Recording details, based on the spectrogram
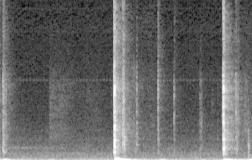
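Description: A website address is typed on a computer keyboard. Soft key taps are sparse and close, and two sharper, louder clacks land about a second apart, with no voices.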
